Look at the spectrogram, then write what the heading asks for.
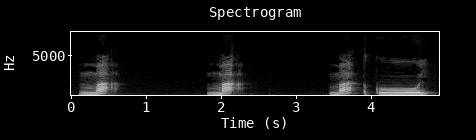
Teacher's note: यहाँ हमजा को झटके से अदा करना है।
